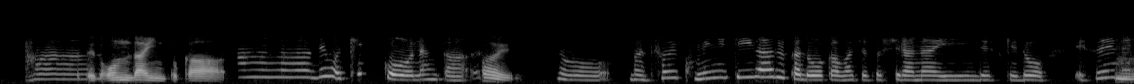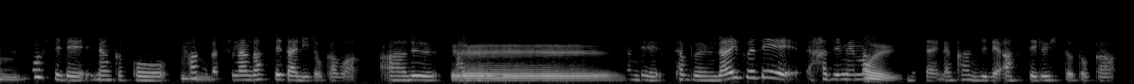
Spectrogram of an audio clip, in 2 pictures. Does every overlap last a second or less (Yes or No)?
Yes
